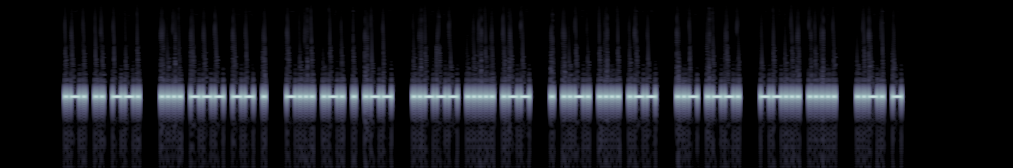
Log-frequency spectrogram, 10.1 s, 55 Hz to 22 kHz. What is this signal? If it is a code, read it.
Morse code, heard as a keyed tone, about 40 wpm, 700 Hz. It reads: RIG HOME BREW 25W EFHW UP 75 FT
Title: K1USN SST QSO Practice 40wpm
